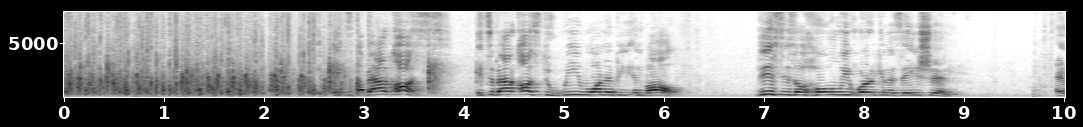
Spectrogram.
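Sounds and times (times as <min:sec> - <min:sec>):
crowd applause: 0:00.0 - 0:03.8
speech: 0:03.1 - 0:06.3, 0:06.9 - 0:09.0.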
